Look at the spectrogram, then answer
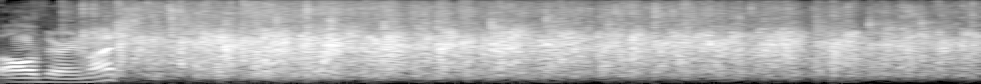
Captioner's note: applause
